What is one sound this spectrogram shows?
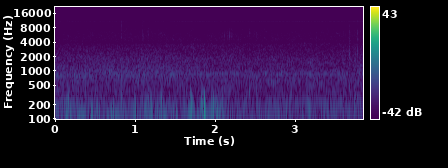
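Footballs thud softly as they are dropped onto turf.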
